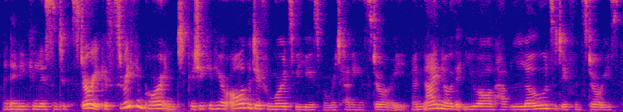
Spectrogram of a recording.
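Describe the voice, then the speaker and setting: A woman reading a story aloud as a preschool teacher, with coaxing, animated asides and questions for young children. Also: mid-range voice.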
